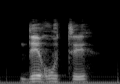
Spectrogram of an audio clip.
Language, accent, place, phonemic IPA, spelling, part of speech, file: French, France, Lyon, /de.ʁu.te/, dérouter, verb, LL-Q150 (fra)-dérouter.wav
- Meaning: 1. to reroute, derail (cause to change path) 2. to set back 3. to disconcert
